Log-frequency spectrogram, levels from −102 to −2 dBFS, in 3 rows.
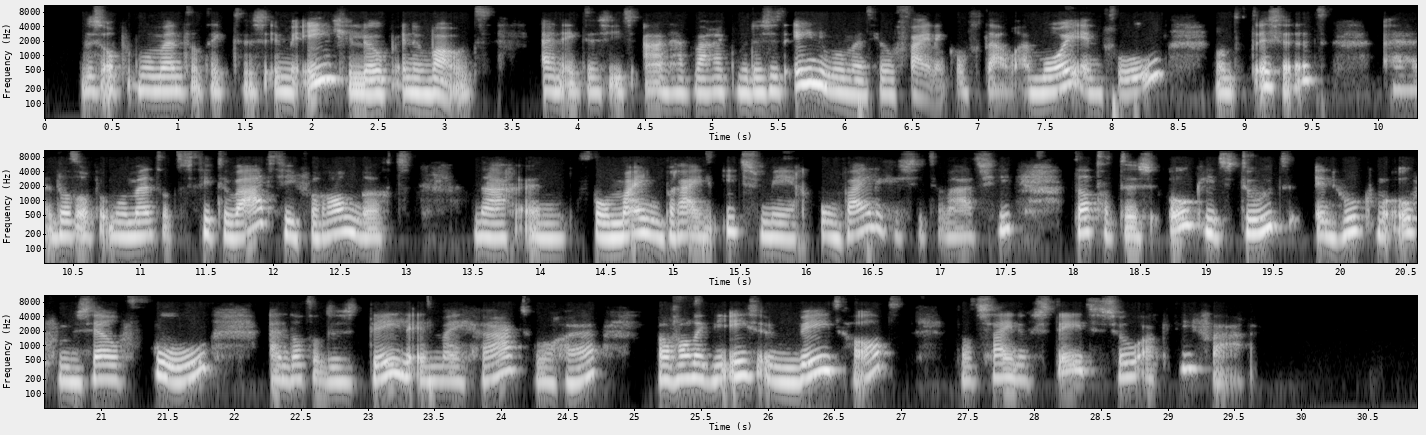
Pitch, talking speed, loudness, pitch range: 185 Hz, 180 wpm, -20 LUFS, 170-225 Hz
